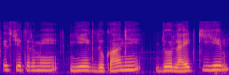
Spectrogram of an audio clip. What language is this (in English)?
Hindi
